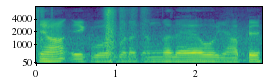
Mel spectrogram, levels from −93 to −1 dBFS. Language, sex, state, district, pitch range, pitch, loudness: Hindi, male, Haryana, Charkhi Dadri, 110-115 Hz, 115 Hz, -19 LUFS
